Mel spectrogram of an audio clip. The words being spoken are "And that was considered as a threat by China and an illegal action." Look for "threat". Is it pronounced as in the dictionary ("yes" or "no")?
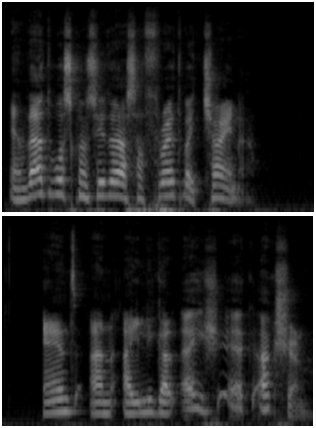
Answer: yes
